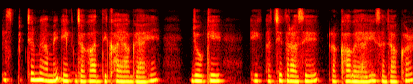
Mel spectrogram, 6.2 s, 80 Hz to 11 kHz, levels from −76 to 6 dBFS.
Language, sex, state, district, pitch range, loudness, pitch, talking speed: Hindi, female, Arunachal Pradesh, Papum Pare, 200-225 Hz, -13 LUFS, 210 Hz, 185 wpm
